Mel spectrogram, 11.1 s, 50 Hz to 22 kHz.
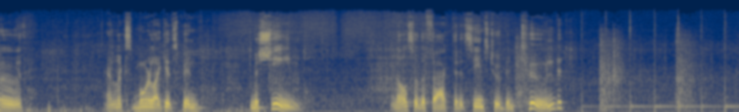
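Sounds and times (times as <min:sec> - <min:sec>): granite vessel tapped ringing: 0:08.7 - 0:11.0.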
